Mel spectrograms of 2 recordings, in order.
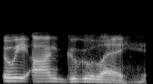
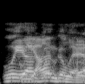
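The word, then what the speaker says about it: Uiagalelei: It's Ui-an-gugule. It's 6 syllables. Ui-an-gugule. – Ui-an-gugule.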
